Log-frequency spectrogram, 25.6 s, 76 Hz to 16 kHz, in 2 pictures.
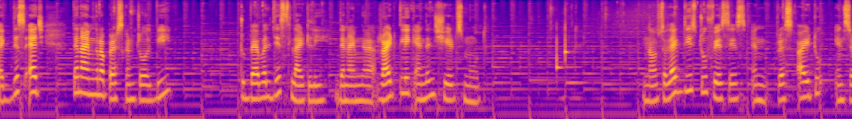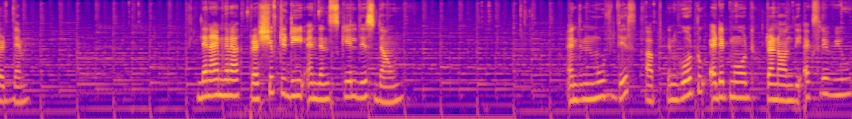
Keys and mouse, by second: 2.0 ctrl+b, 3.8 click, 4.1 Tab, 4.5 middle click, 4.7 click, 7.1 click, 8.1 click, 8.3 Tab, 9.1 3, 9.7 middle click, 10.5 shift+click, 11.3 middle click, 11.8 1, 12.8 click, 13.0 Tab, 13.4 middle click, 16.6 shift+d, 17.6 s, 20.0 drag, 20.6 g, 20.6 z, 22.5 click, 22.7 Tab, 23.8 click, 24.3 1, 24.8 click.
